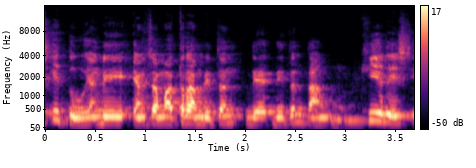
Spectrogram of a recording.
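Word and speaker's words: QRIS: Kris itu yang sama Trump ditentang, Kiris itu, bacanya Kris itu, yang diciptakan oleh Bank Indonesia.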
